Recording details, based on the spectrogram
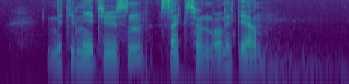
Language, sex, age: Norwegian, male, 23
